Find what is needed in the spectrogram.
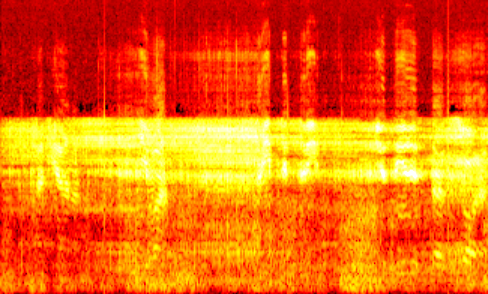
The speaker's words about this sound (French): Voilà, c'est ça qu'on écoute, hein, une espèce de grésillement, des bourdonnements, et puis apparemment des prénoms qui sont...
